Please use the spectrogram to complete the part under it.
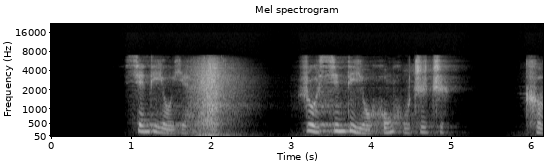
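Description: A young woman speaks earnestly and calmly, close by.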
